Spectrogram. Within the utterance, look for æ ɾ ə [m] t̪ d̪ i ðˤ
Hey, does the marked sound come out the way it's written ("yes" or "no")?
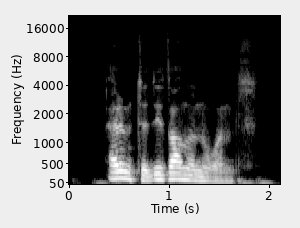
yes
